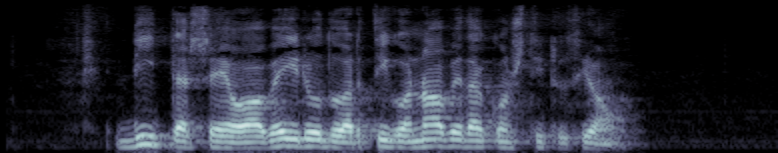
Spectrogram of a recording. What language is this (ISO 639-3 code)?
glg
